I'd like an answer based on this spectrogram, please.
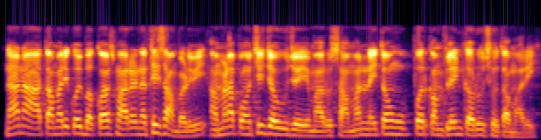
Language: Gujarati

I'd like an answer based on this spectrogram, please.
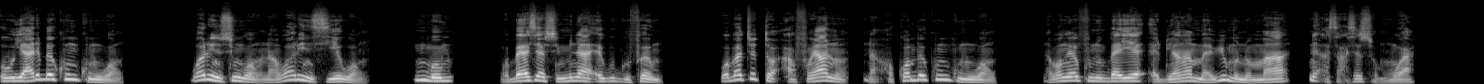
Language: Akan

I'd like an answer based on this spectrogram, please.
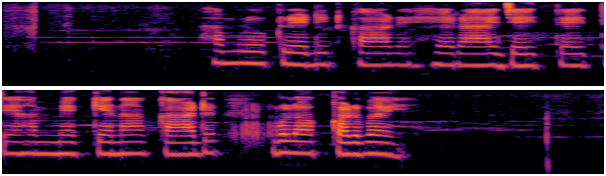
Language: Maithili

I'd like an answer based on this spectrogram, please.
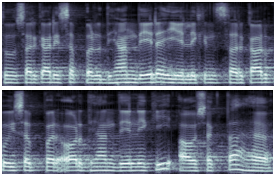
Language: Hindi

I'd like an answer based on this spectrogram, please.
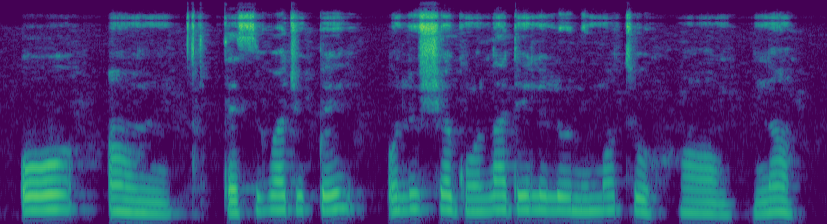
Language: Yoruba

